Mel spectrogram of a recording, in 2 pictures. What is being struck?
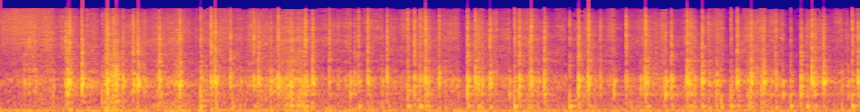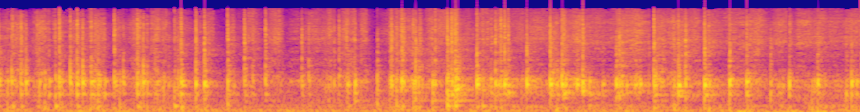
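Small plastic cup.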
